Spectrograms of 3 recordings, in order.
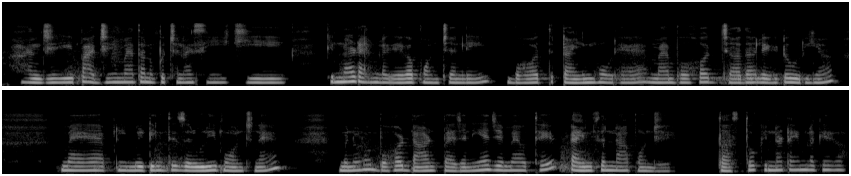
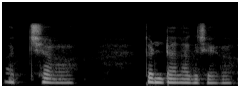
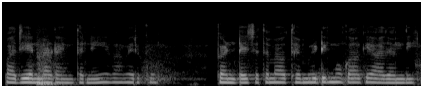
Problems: background sounds at intervals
